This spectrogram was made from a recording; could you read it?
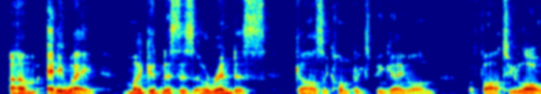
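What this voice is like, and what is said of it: Hoarse voice with a cold. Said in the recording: “I've got a bit of a cold, my sore throat, explaining the unusual sound of my voice today.”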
